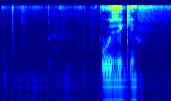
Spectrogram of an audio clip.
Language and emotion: Russian, neutral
